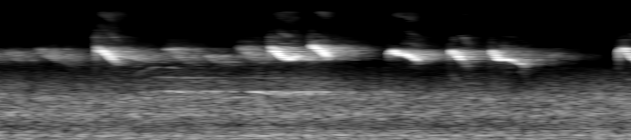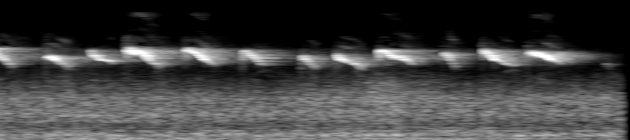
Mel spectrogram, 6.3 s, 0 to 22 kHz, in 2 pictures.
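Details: Straw-headed bulbul kept as a pet in Singapore, 11 September 2020, asserting its presence while relaxed: a rapid run of rich, gurgling whistled phrases, each note sliding downward, nearly continuous after a brief opening pause.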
